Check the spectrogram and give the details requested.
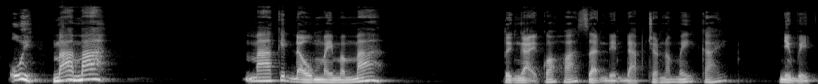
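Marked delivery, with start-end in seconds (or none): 0.1-1.1 high, loud shriek of fright; terrified scream. A narrator's reading. Brother sees his messy-haired sister and shrieks in fear. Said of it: "nó hét lên". 2.4-3.9 higher, louder annoyed snap; indignant retort. A narrator's reading. Embarrassed sister snaps back at her brother, annoyed.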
